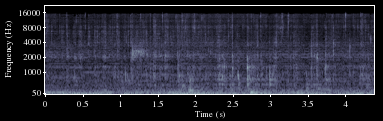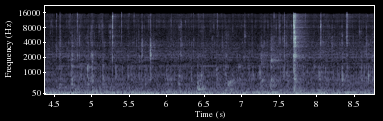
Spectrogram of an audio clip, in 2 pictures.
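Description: Egg frying in hot oil in a small nonstick frying pan on an electric hotplate: steady sizzling with many small crackles and pops, and one sharp click near the end.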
